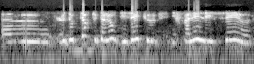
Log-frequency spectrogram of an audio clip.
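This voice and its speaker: High-voiced woman calling from a car speakerphone. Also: steady tone, soft background music. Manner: halting, hesitant, candid. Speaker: radio call-in caller. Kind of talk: call-in on a radio talk show. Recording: dull phone line from a car speaker.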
